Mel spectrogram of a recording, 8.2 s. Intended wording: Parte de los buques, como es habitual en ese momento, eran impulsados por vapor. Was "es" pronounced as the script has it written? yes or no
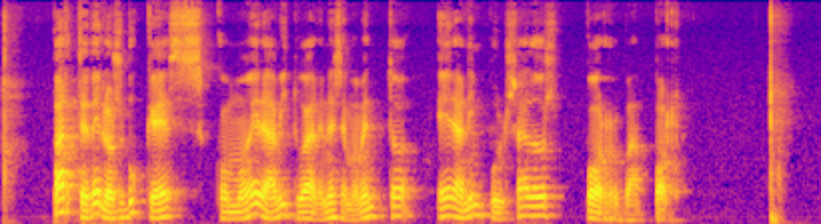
no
